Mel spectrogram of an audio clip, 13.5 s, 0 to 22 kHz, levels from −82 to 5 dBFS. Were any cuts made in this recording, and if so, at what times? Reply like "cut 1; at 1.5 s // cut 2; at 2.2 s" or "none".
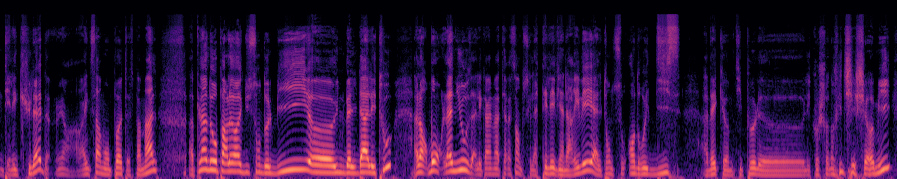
none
